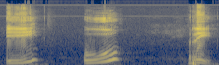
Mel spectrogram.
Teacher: इन तीनों में मुख सबसे कम खुलता है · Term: संवृत्त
